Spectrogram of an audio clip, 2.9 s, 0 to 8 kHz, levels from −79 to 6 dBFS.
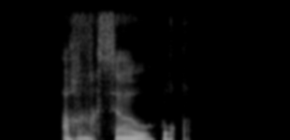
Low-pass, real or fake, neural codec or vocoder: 7.2 kHz; fake; codec, 16 kHz, 2 kbps, X-Codec, HuBERT features, trained on general audio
